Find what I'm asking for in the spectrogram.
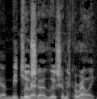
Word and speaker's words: Lucia Micarelli: Lucia Micarelli.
